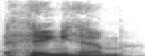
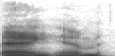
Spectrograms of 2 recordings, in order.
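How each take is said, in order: First: The first syllable sounds like 'hing'. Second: The first syllable sounds like 'hang'. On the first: The speaker calls it right. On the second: The speaker calls it wrong. "not hang him"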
